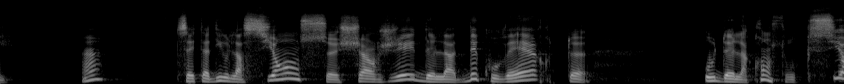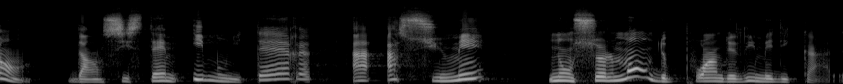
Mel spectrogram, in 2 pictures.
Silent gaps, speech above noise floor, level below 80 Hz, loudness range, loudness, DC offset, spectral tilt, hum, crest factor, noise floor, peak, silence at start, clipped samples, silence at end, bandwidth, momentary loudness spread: none; 52 dB; -78 dBFS; 5 LU; -31 LUFS; under 0.1%; -3.5 dB/octave; none; 18 dB; -83 dBFS; -16 dBFS; 0 s; under 0.1%; 0.2 s; 16 kHz; 11 LU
